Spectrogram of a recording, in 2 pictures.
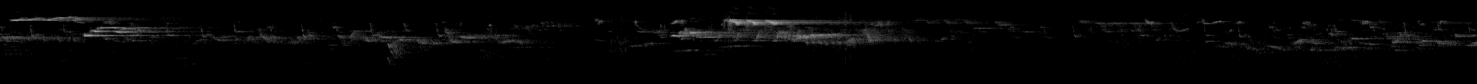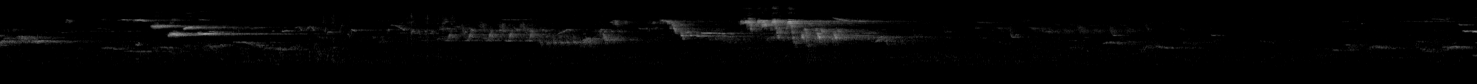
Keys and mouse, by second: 0.1 shift+click, 0.6 shift+click, 1.2 click, 2.8 click, 3.3 click, 4.1 KP_8, 4.5 Return, 5.9 click, 6.5 click, 7.3 shift+-, 8.1 click, 8.8 click, 9.1 click, 11.2 click, 11.6 click, 12.7 click, 13.8 click, 14.3 click, 15.4 click, 16.4-16.8 drag, 17.9 click, 18.4 middle click, 19.4 click, 20.6 Caps_Lock, 21.6-23.3 typing, 23.4 ctrl+a, 23.9 ctrl+click, 24.2 ctrl+a, 24.7 s, 25.4 click, 26.6 shift+click, 27.5 click, 28.6-29.3 ctrl+drag.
